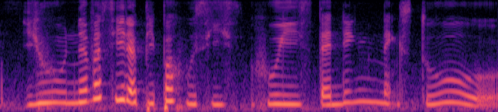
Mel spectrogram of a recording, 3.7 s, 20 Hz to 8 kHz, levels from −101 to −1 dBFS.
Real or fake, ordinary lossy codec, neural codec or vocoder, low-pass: real; none; none; none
